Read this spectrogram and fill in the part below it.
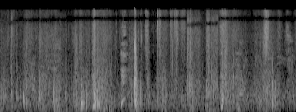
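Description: A person clambers up a wooden wall.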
